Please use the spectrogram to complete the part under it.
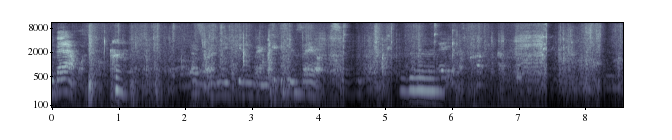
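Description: Young children talk and squeal excitedly nearby.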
